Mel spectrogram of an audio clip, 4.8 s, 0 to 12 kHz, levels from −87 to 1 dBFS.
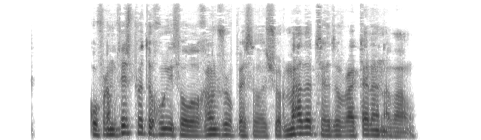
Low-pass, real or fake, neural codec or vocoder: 10.8 kHz; fake; codec, 24 kHz, 0.9 kbps, WavTokenizer, medium speech release version 1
